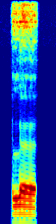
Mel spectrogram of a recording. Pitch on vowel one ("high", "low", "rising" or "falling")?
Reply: low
